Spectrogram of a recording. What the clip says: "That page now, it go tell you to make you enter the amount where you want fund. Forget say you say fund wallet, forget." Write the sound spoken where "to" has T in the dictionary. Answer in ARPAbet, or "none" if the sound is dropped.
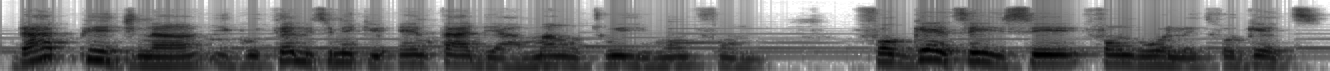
S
